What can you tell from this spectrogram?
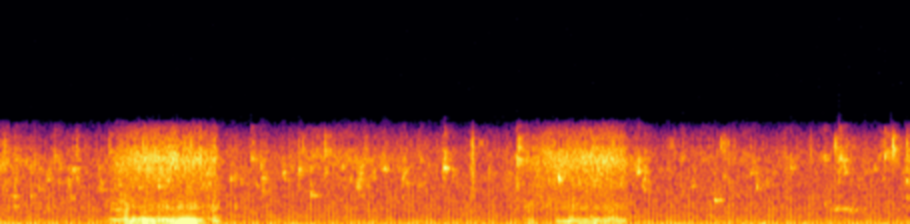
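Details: Leo, a male pet cat, snoring in deep sleep while lying in his favourite position; two low, harmonic rasping breaths about three seconds apart, each with a hissy upper edge, over a quiet indoor hum.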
